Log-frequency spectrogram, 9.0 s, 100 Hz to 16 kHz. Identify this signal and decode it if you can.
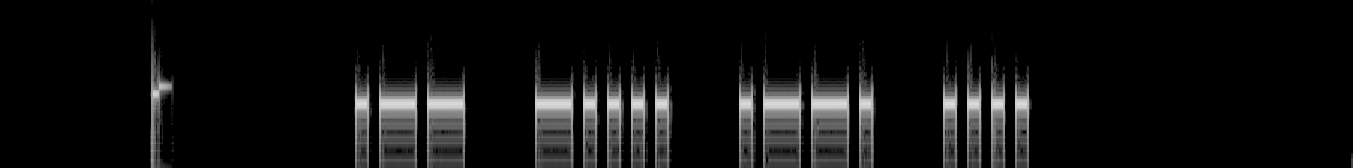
Morse code, heard as a keyed tone, about 15 wpm, spaced as for 11 wpm, 700 Hz. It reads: W6PH
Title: USA Call Signs - 2x Character Spacing - 15wpm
